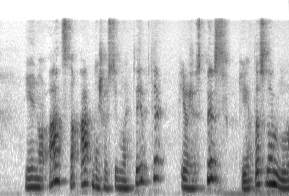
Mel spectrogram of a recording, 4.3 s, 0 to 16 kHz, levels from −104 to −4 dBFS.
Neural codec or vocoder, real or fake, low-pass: codec, 24 kHz, 1 kbps, SNAC; fake; 10.8 kHz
